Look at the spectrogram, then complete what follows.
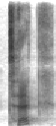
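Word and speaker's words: tek: the word make and just like how we pronounce take Tech we pronounce make Mech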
